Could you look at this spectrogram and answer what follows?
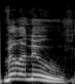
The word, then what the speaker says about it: Villeneuve: Villanova. Villeneuve. That's what it is.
